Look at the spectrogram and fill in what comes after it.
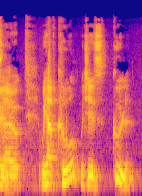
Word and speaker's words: cul: And then we have the French word for arse, which is spelt C-U-L, which is pronounced cool. – Cool. – If you notice, there's slightly less stress on the L at the end, so it's cool.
